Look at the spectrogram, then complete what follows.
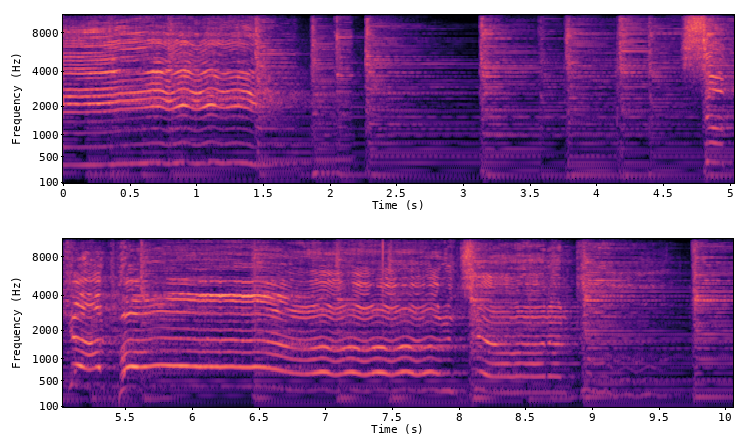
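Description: A man singing two long held notes with vibrato, the second higher, rising in about five seconds in, over a strummed steel-string acoustic guitar.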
